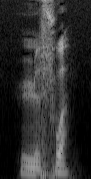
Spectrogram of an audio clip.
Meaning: 1. liver 2. liver (as food)
- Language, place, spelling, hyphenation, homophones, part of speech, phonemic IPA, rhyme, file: French, Paris, foie, foie, foi / foies / fois / Foix, noun, /fwa/, -a, Fr-foie.ogg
